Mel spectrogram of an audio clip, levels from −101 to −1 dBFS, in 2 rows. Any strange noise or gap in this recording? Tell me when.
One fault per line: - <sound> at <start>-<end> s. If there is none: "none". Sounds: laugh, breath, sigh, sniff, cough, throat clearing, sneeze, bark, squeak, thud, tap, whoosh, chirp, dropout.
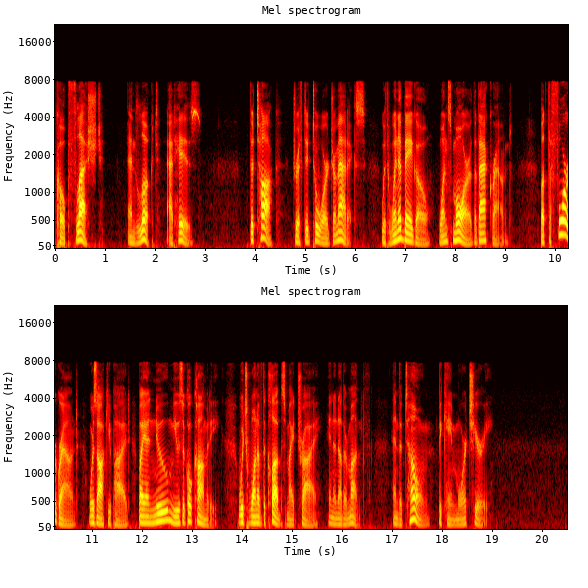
none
